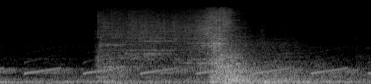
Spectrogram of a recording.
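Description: A mechanical iris door hisses open.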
